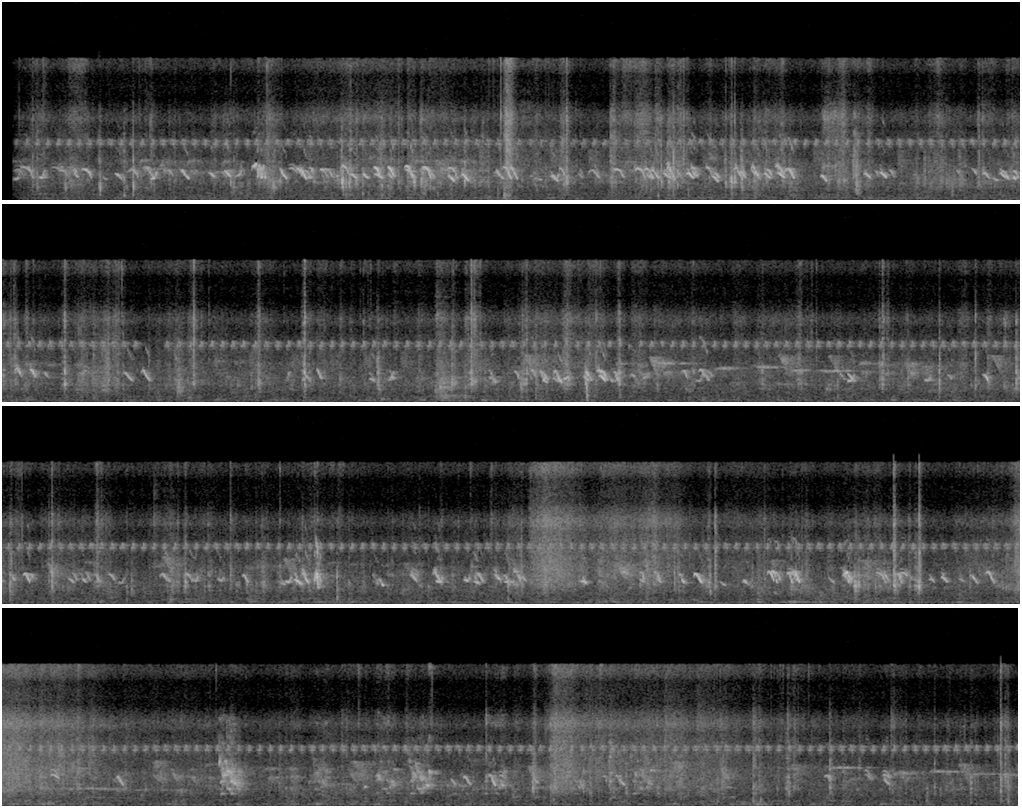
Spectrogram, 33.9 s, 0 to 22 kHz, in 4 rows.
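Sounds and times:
beaks pecking plastic tray: 0.1 - 25.6
chicks peeping: 0.1 - 33.9.

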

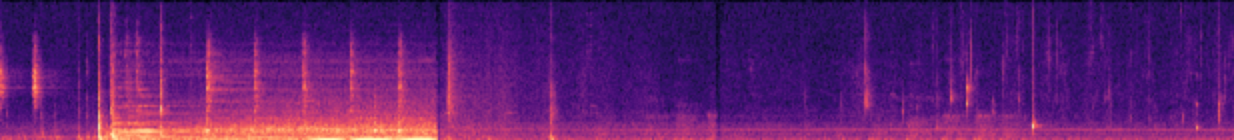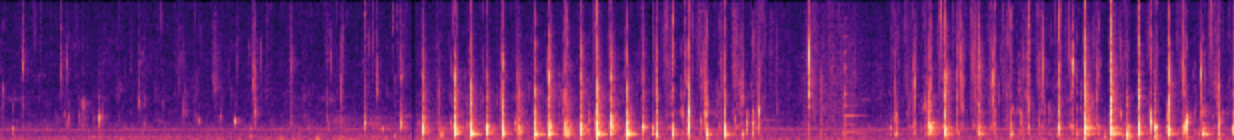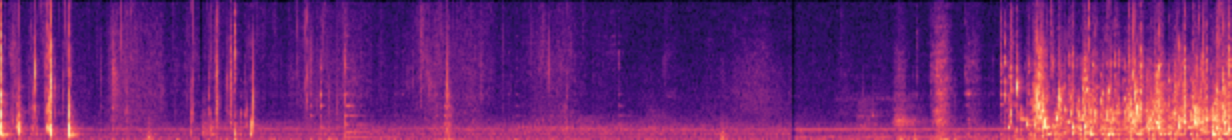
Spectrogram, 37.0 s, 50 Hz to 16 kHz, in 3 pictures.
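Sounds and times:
faint steady hum: 0.0 - 37.0
spatula slapping thick chocolate: 14.2 - 20.6, 21.2 - 27.8.

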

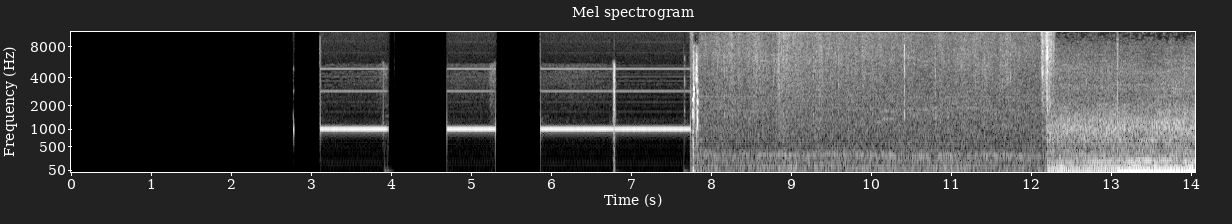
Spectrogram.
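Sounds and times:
faint hiss with low hum: 7.9 - 12.1.

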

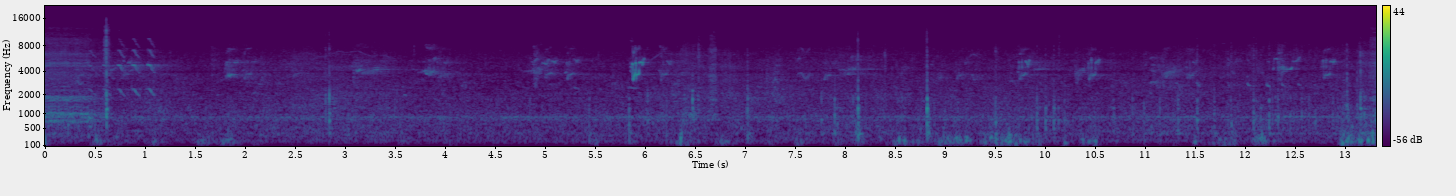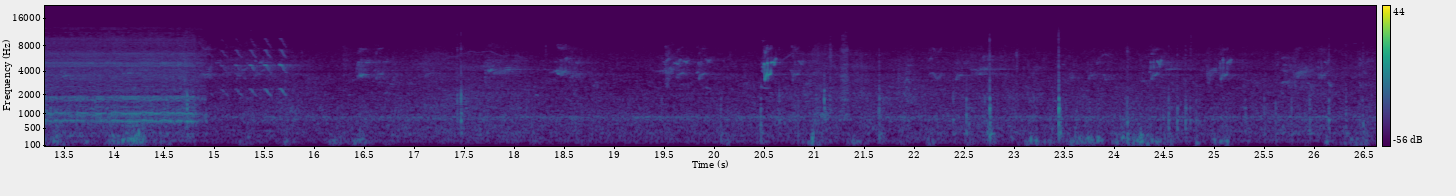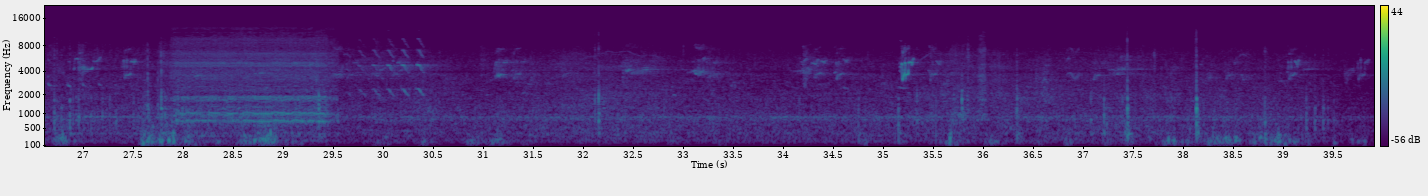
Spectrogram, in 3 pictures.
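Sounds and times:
camera zoom motor whir: 0.0 - 1.0, 12.2 - 15.5, 26.7 - 30.2.

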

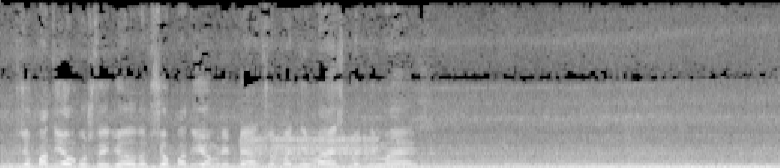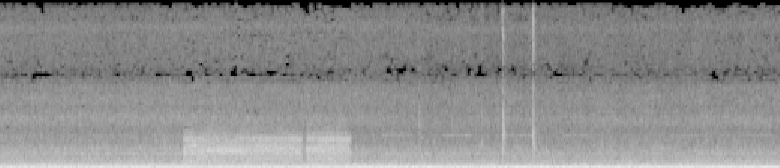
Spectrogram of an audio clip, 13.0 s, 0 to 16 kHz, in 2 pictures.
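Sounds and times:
truck diesel engine labouring: 0.0 - 13.0
brief higher-pitched noise: 8.0 - 9.5.

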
